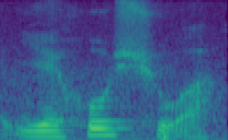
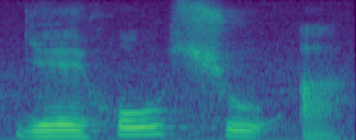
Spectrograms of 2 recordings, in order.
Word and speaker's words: 여호수아: 여호수아 정확한 발음은 예호슈아입니다. 예호슈아, 예, 예호슈아. 그걸 제가 표기를 해드릴 걸 그랬네. 예호슈아.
